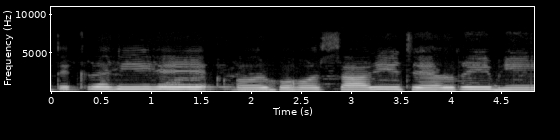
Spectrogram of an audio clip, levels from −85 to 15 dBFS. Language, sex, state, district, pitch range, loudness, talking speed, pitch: Hindi, female, Madhya Pradesh, Bhopal, 255-295 Hz, -14 LUFS, 100 wpm, 265 Hz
